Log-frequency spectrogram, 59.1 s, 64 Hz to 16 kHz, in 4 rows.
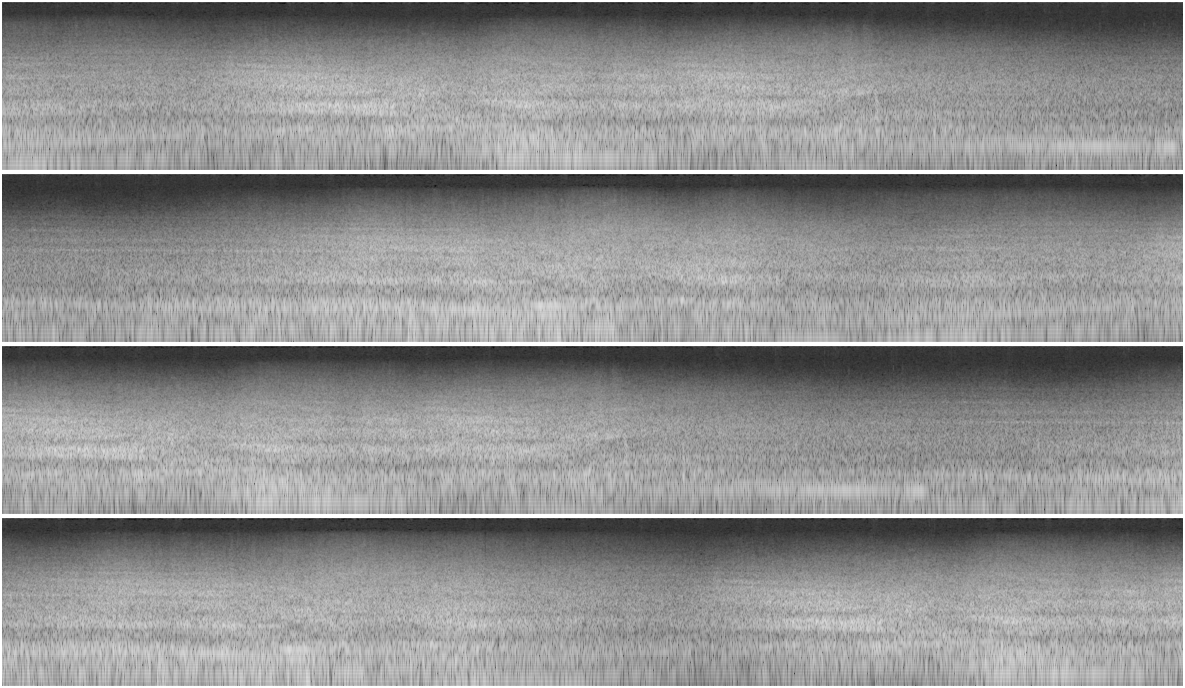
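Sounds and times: road traffic passing: 0.0 - 59.0.

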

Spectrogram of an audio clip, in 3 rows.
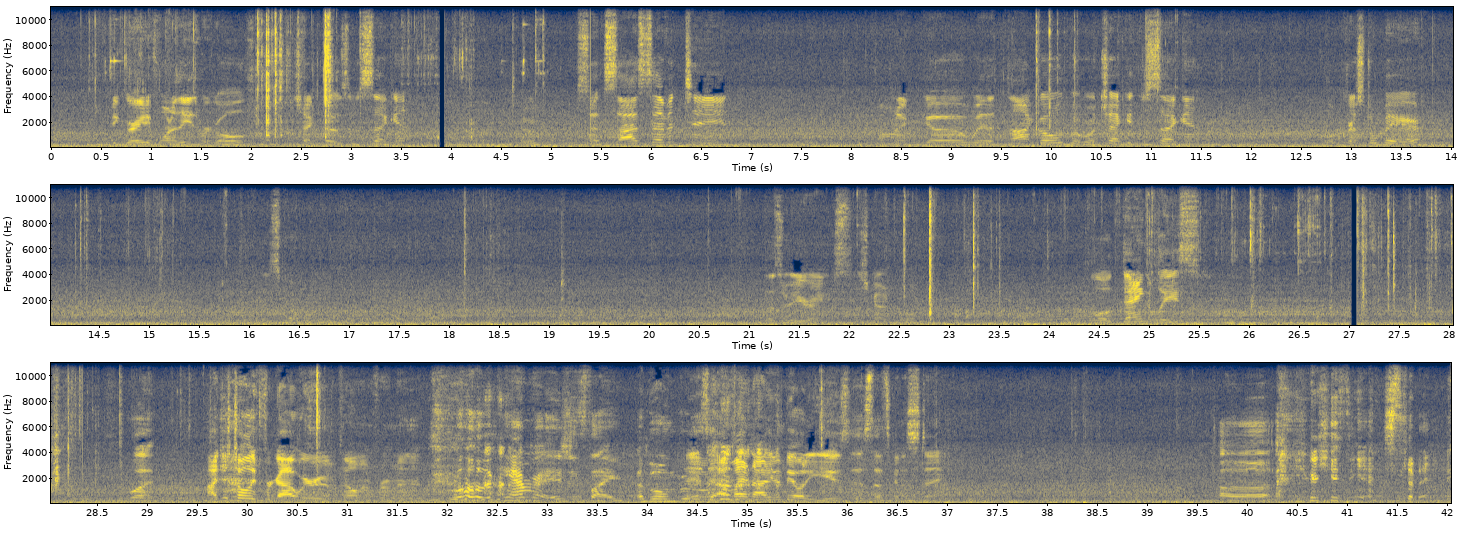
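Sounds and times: car road and engine rumble: 0.0 - 42.0
metal jewelry clinking: 25.8 - 27.0.

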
